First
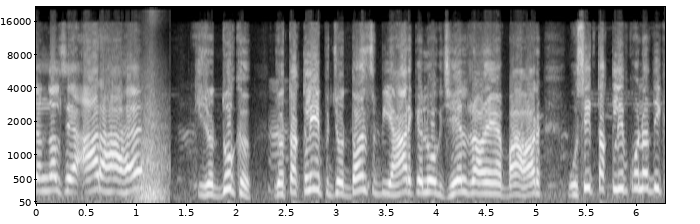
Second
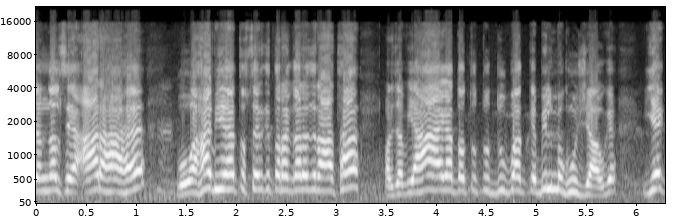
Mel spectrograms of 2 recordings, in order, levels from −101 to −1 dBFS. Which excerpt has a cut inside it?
first; 1 cut; at 1.2 s

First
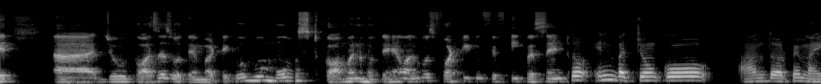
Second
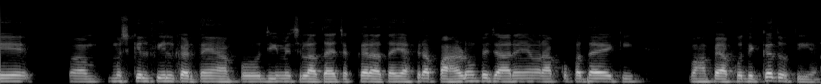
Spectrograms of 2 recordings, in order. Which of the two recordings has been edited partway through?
first; 1 cut; at 5.7 s

